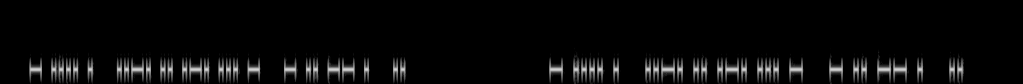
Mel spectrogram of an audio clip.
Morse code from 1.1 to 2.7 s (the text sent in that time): FIRST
